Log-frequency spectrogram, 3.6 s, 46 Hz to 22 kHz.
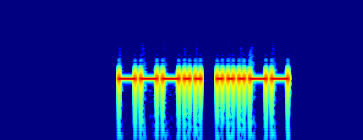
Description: Morse code, heard as a keyed tone, about 22 wpm, 700 Hz. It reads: 83
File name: practice / 22wpm / Two Letter-Number Combinations - 22wpm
